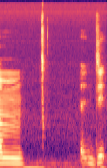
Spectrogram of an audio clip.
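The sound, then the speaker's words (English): A voice imitates a zombie with a droning vocal tone followed by a few sharp mouth clicks, some layered over throaty, gurgling vocal sounds, fairly loud. “I like to shamble around and make clicking sounds.”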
